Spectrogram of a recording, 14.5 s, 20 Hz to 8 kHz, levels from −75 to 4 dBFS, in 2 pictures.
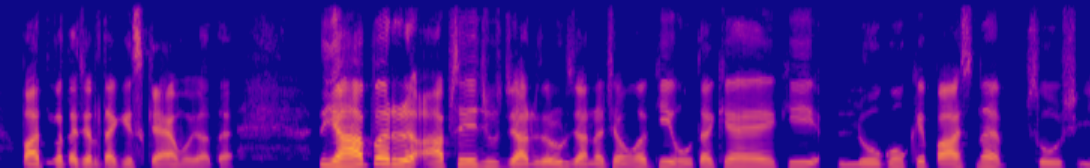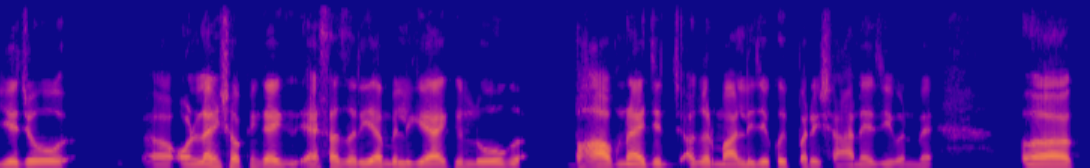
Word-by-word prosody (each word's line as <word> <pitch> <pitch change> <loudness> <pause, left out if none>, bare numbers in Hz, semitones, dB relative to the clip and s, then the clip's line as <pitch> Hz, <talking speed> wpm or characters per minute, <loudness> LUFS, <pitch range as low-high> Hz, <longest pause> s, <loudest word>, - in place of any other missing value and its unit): बाद 135 +1 +6
में 155 - -1
पता 160 - +1
चलता 155 0 +1
है - - -3
कि 155 -1 -4
स्कैम 110 0 +1
हो 100 - -9
जाता 95 -1 -7
है। - - -10 0.6
तो 230 - -2
यहाँ 205 +3 +11
पर 255 -4 +8
आपसे 195 +6 +2
ये 230 - +2
जू 185 - -7
जार 130 0 +3
ज़रूर 160 +6 -2
जानना 140 0 -1
चाहूँगा 155 +3 -3
कि - - -1
होता 155 +3 -3
क्या 170 -1 -1
है 165 +1 0
कि 175 +2 -9 0.4
लोगों 155 +4 -5
के 195 - -4
पास 150 +2 +4
ना 195 -1 0 0.2
सोच 125 0 -8
ये 130 - 0
जो 145 +1 0 0.7
अ, - - -8
ऑनलाइन 120 +8 -1
शॉपिंग 160 0 -5
का - - +4
एक 145 -3 -4
ऐसा 150 - -3
ज़रिया 140 +3 0
मिल 120 - -6
गया 125 +2 +1
है 135 - +1
कि - - -7
लोग 155 +3 -4 0.4
भावनाएँ 120 +7 +2
जिज 135 -2 -9
अगर 130 +1 -4
मान 115 0 0
लीजिए 120 +3 -5
कोई 135 - -3
परेशान 110 +3 -7
है 110 - -6
जीवन 100 0 -12
में 100 - -10 0.6
अ, 110 -1 +3
145 Hz, 225 wpm, -25 LUFS, 120-165 Hz, 0.7 s, यहाँ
